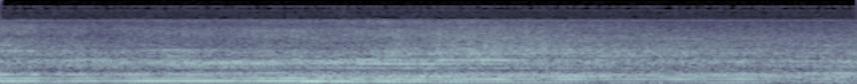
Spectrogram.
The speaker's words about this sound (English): Do love the noise of the cars as they go past us here generally, and then lift off and down through the gearbox into turn five. Really hear the popping and banging. Excellent stuff.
